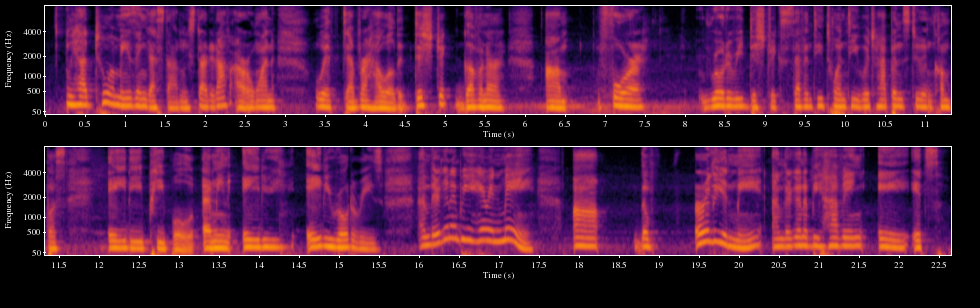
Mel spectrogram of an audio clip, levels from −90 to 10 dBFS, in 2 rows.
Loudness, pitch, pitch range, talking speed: -22 LUFS, 150 Hz, 135-170 Hz, 140 wpm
